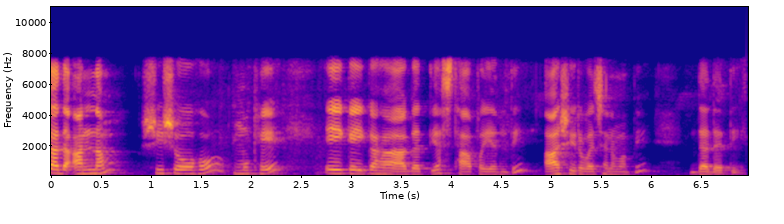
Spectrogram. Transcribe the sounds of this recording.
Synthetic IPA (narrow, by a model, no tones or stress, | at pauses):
sɐd̪ɐnːɐm | ʃiʃoːɦomukʰeː | eːkɐjkɐɦɐ̆aːɡɐt̪jɐst̪ʰaːpɐjɐnt̪iaːʃiːɾʋɐt͡ʃɐnɐmɐpi | d̪ɐd̪ɐt̪ḭ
